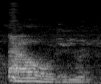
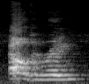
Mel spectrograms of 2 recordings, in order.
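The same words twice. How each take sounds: First: It is said dramatically, in a breathy voice. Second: It is said plainly, in a normal voice.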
